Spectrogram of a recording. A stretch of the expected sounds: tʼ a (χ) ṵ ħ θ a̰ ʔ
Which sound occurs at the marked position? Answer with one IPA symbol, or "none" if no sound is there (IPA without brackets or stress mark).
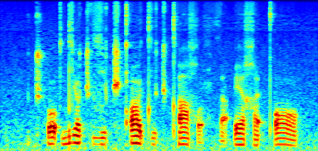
χ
